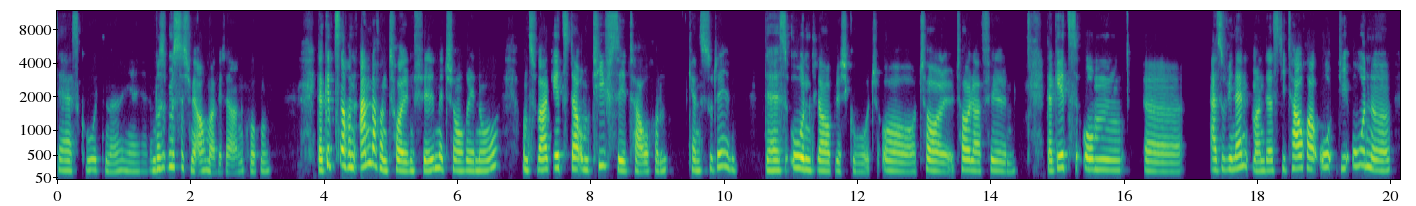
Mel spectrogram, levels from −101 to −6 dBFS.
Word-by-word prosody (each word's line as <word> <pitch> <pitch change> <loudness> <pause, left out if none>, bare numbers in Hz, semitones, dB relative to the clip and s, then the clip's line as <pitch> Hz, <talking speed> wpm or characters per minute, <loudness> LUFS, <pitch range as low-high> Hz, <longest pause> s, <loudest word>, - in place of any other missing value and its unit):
Der 195 -2 -2
ist 185 - -14
gut, 205 0 -6
ne? 180 +2 -8
Ja, 175 -1 -11
ja, - - -22
müs 225 +5 -1
müsste 260 -1 -1
ich 235 -2 -8
mir 180 -2 +1
auch 190 - 0
mal 165 -5 -3
wieder 160 -2 -6
angucken. 180 +1 -10 0.7
Da 205 - +6
gibt's 310 +6 -2
noch 295 -3 +7
'n 255 - +3
anderen 270 - +5
tollen 190 -2 +3
Film 200 +4 0
mit 220 -3 0
Jean 195 -3 0
Reno, 195 +9 -2 0.3
und 205 -3 -2
zwar 210 +1 +4
geht's 245 +3 +1
da 225 -1 +7
um 205 -1 -1
Tiefseetauchen. 190 - -1 0.3
Kennst 195 -3 -5
du 225 - -6
den? 255 -4 -2 0.4
Der 195 -1 +2
ist 200 +2 -4
unglaublich 195 -6 +3
gut. 170 -4 -11
Oh, 180 -3 -1
toll, 190 -5 +1
toller 200 -4 +2
Film. 180 -2 -5 0.4
Da 190 - +1
geht 250 +5 +3
's - - -7
um, 210 - +1 0.3
äh 175 -3 -3 0.4
also, 210 +1 -1
wie 215 - +2
nennt 250 +5 +1
man 185 0 -1
das, 195 0 -2
die 220 -1 -11
Taucher 230 0 +4
o 260 - +1
die 230 -1 -6
ohne, 225 -10 0
200 Hz, 165 wpm, -23 LUFS, 185-225 Hz, 0.7 s, noch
